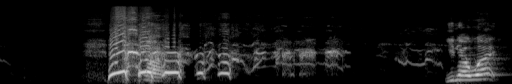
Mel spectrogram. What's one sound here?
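A second man laughs over an online call.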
